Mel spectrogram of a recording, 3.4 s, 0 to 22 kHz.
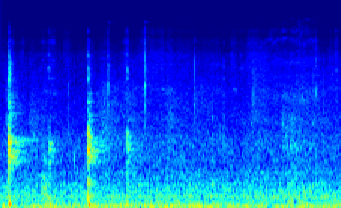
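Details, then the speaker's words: Jasion EB7 2.0 e-bike rear wheel during spoke replacement: two sharp plucked pings at a clear high pitch; the tone shows the spoke is getting tight, normal tension. "right so it's starting to get tight and one thing you can tell with the spokes is you can hear the tone on"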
